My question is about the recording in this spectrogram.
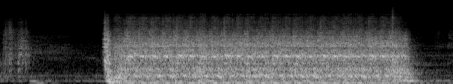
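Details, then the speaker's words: £500 budget Morris Minor, not run in years, after rewiring with ignition problems: cranking with the ignition on shows no spark on the test lights, three even beats a second for three seconds, no firing; won't start for lack of spark. "Right, no spark. This is good. This is a good thing."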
